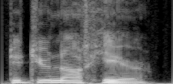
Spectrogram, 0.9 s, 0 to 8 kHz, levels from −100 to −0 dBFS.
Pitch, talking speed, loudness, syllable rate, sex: 145 Hz, 275 wpm, -15 LUFS, 5.2 syllables/s, male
